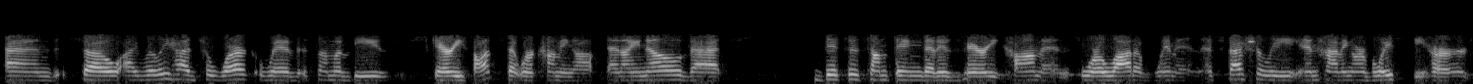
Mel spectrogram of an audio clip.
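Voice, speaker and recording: A hoarse woman hosting a call-in coaching show, chatty and open, with a lot of "like" and "you know". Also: medium pitch, little pitch movement, a little slow. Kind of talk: casual hosting on a phone and webcast call. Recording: tinny phone line.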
